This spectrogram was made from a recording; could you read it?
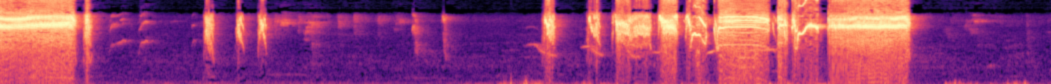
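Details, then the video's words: Asian golden weaver in full vigorous song, a natural recording meant to encourage kacer to sing: opens with a harsh buzz, scattered short notes, then a rapid chattering run of ticks and trills ending in a sustained buzzy hiss. "Manyar emas Gacor door suara alami"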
